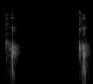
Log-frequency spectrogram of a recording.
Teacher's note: The hill, with the K and the dot underneath, the back K, made further back in the throat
